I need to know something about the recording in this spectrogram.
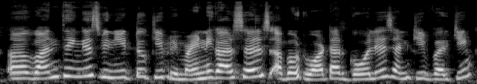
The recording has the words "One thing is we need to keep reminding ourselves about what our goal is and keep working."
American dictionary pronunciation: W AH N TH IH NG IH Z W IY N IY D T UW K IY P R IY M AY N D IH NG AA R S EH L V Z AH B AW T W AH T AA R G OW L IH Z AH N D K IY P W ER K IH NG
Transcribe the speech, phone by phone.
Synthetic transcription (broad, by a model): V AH N T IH NG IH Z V IY N IY D T UW K IY P R IY M AY N D IH NG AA R S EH L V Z AH B AW T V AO T AA R G OW L IH Z AH N D K IY P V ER K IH NG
